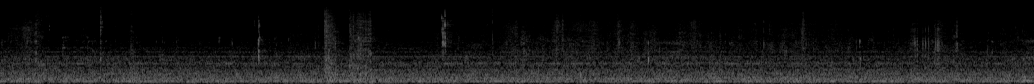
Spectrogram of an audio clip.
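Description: A person chewing a bite of steak close to the microphone, with scattered mouth clicks, over a steady low hum.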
